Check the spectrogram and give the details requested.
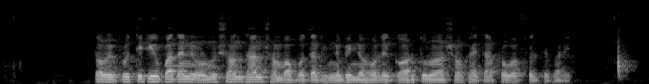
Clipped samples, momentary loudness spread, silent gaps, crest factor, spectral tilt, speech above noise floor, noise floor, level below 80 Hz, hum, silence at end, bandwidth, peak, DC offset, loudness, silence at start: under 0.1%; 13 LU; none; 16 dB; -8 dB/octave; 43 dB; -68 dBFS; -58 dBFS; none; 0.2 s; 11 kHz; -10 dBFS; under 0.1%; -25 LUFS; 0.95 s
